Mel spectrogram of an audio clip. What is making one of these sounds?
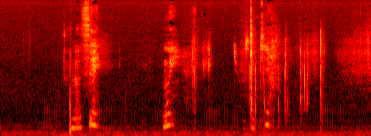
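A kitten mews several times.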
